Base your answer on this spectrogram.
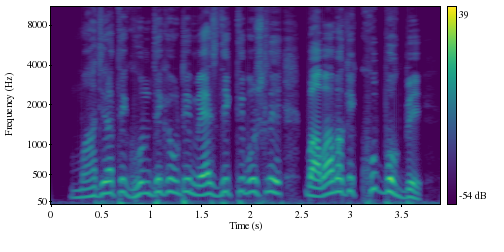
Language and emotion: Bengali, fearful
